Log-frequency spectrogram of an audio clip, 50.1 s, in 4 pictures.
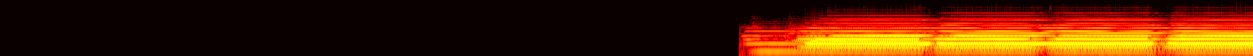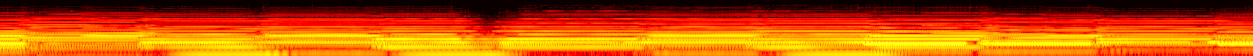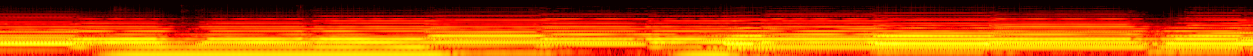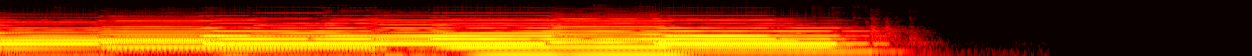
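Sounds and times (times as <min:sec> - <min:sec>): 
barrel organ playing a hymn: 0:07.4 - 0:46.6.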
